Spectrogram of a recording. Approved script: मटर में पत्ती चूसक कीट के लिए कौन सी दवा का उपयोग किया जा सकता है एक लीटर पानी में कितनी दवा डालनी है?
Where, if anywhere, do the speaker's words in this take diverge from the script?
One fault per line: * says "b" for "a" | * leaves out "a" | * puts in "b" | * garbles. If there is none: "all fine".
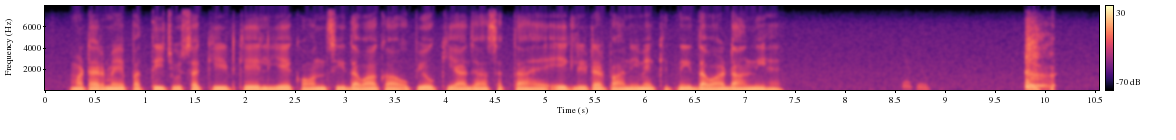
all fine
